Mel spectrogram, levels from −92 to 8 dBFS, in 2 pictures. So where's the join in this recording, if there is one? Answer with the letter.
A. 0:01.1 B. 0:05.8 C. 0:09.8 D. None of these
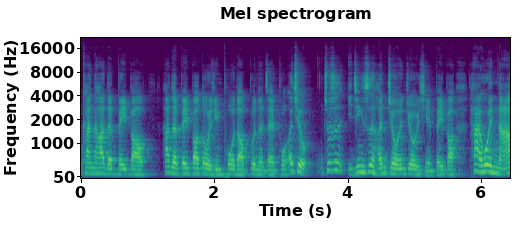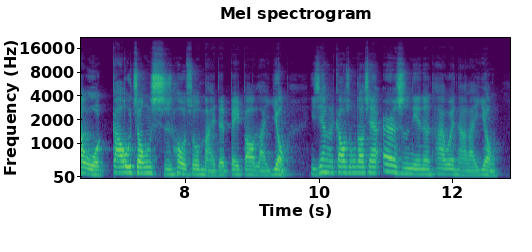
A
